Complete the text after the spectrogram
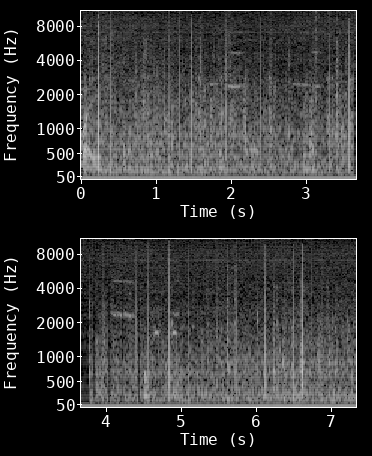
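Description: A vehicle engine rumbles steadily while driving over a rough dirt track.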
